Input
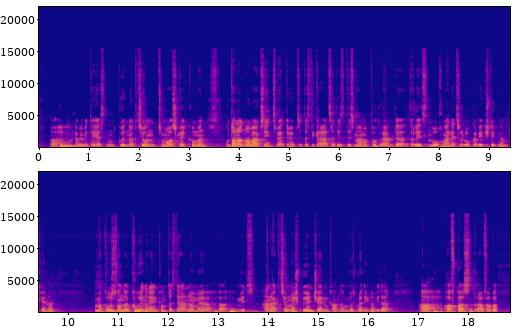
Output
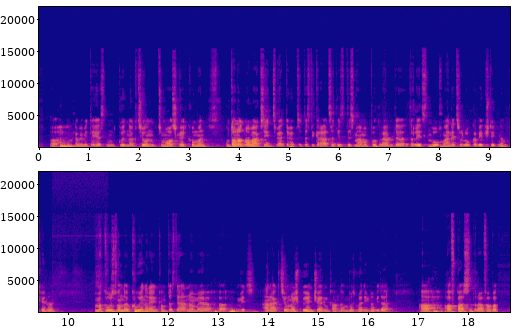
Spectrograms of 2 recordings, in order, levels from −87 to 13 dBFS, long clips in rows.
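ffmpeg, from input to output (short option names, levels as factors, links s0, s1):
-filter_complex "[0:a]asettb=1/sr,asplit=3[s0][s1][s2];[s0]atrim=end=9.684[s3];[s1]atrim=start=9.68:end=10.81,asetpts=PTS-STARTPTS,afade=t=in:d=0.004:c=qsin,afade=t=out:st=1.126:d=0.004:c=qsin,highshelf=f=2500:g=11[s4];[s2]atrim=start=10.806[s5];[s3][s4]acrossfade=d=0.004:c1=hsin:c2=qsin[s6];[s6][s5]acrossfade=d=0.004:c1=qsin:c2=hsin,asettb=1/sr,asplit=3[s7][s8][s9];[s7]atrim=end=13.274[s10];[s8]atrim=start=13.27:end=16.01,asetpts=PTS-STARTPTS,afade=t=in:d=0.004:c=qsin,afade=t=out:st=2.736:d=0.004:c=qsin,lowpass=f=6900:w=0.5412,lowpass=f=6900:w=1.3066[s11];[s9]atrim=start=16.006[s12];[s10][s11]acrossfade=d=0.004:c1=hsin:c2=qsin[s13];[s13][s12]acrossfade=d=0.004:c1=qsin:c2=hsin"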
